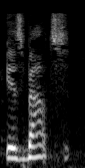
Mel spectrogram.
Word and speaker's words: Isbouts: Am I saying that right, Isbouts? – You're saying it correct.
